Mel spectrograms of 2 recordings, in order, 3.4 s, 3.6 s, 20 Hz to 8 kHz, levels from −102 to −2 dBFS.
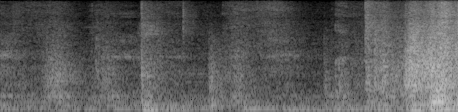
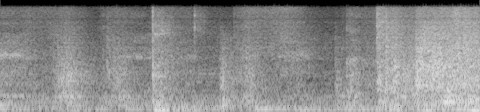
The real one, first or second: first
